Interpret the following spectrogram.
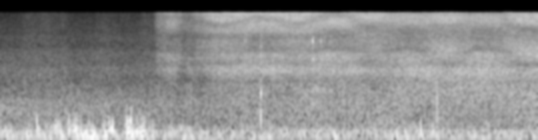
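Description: Aerosol spray-paint can spraying: a steady hiss that starts abruptly about a second in and keeps going.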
